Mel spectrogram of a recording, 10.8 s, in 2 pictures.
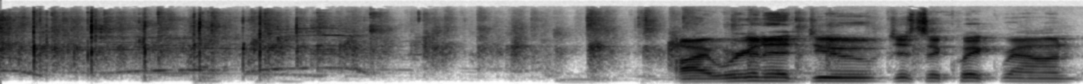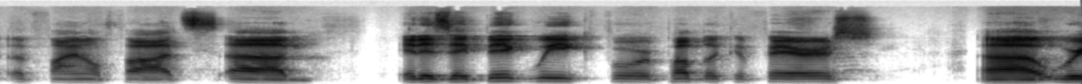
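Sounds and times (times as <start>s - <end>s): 
faint cheers or whoops: 0.0s - 4.1s
audience applause: 0.0s - 4.8s
speech: 3.4s - 10.8s.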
